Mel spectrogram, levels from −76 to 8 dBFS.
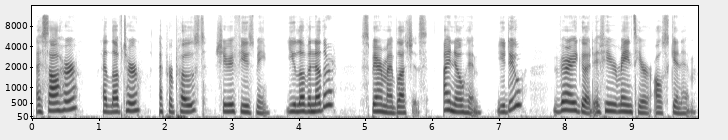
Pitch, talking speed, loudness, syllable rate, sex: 230 Hz, 155 wpm, -18 LUFS, 5.7 syllables/s, female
